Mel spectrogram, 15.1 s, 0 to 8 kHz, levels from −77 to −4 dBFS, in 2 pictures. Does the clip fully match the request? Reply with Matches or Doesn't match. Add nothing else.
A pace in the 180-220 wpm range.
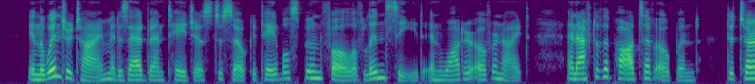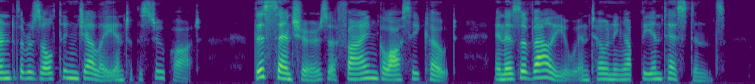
Matches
